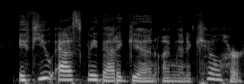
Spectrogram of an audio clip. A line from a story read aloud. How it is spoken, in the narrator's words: he said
